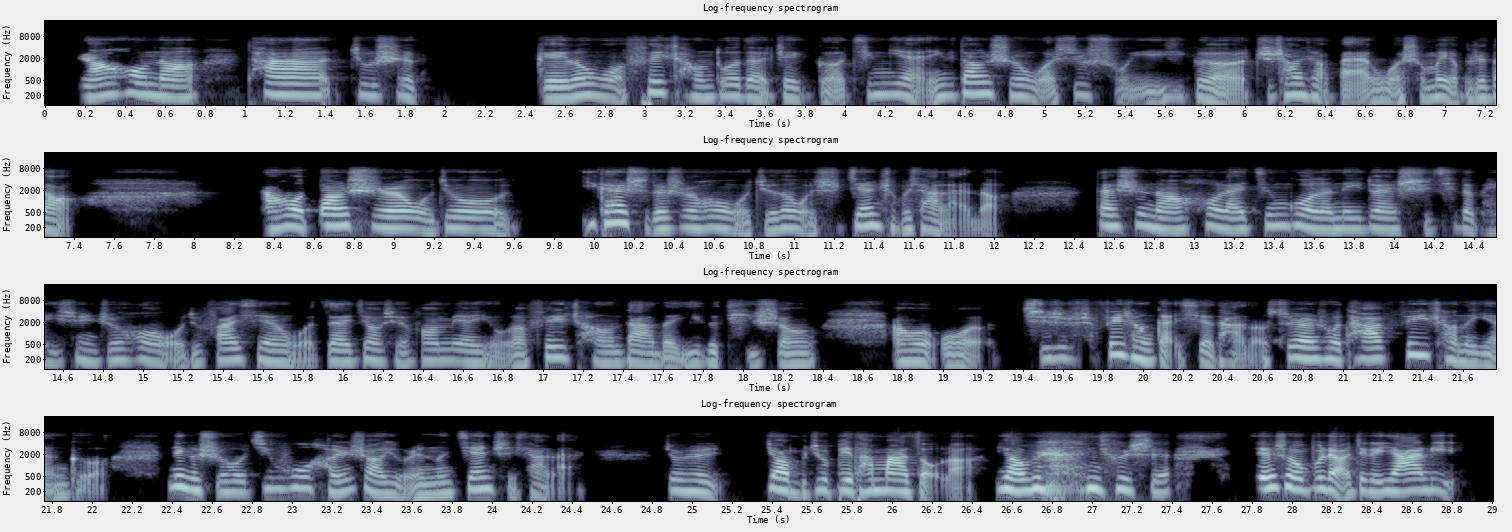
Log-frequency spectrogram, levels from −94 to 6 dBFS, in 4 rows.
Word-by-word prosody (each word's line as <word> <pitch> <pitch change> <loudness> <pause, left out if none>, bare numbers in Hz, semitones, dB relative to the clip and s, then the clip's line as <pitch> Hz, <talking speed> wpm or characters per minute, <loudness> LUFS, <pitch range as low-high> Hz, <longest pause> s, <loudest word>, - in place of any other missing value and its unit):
然 185 +3 +4
后 235 -2 +2
呢， 185 -3 +2 0.2
他 210 -2 +5
就 200 -2 -7
是， 185 -3 -2 0.6
给 170 +1 +2
了 200 +2 +2
我 180 -4 -3
非 245 - -2
常 180 -6 -4
多 195 +2 -3
的 180 -2 -2
这 170 -2 -6
个 - - -6
经 210 +1 -7
验， 200 -3 -2
因 185 - -4
为 195 - -6
当 230 +1 +2
时 195 -3 -2
我 180 - -4
是 205 - -8
属 105 - -8
于 125 +6 -9
一 180 - -11
个 170 -3 0
职 175 - 0
场 205 +1 +1
小 185 - -4
白， - - 0
我 145 - -4
什 - - -3
么 185 - 0
也 - - -2
不 - - -12
知 175 - -3
道。 170 -2 +1 0.9
然 - - +4
后 205 -2 +5
当 225 +2 +6
时 195 -4 +6
我 175 -4 -1
就 185 -1 -1 0.3
一 245 - -7
开 270 +1 +5
始 185 - 0
的 180 - +1
时 190 +1 -2
候 195 0 -2
我 - - -6
觉 165 - -6
得 195 - +1
我 - - -6
是 190 - -5
坚 225 +3 +1
持 200 - -5
不 175 - -7
下 - - -2
来 - - -7
的。 - - -5 0.4
但 220 -2 +1
是 235 - 0
呢， 175 -3 +2
后 215 +2 -3
来 180 -1 0
经 225 +4 -5
过 215 -4 +2
了 180 - +1
那 180 0 -4
段 185 -2 -1
时 - - +1
期 185 - -10
的 180 - -4
培 160 +1 -14
训 185 +1 -6
之 190 +2 -6
后， 190 -3 -5
我 - - -6
就 155 - -10
发 195 +2 0
现 190 -4 -4
我 - - -7
在 180 -1 -2
教 190 +1 -4
学 160 -4 -7
方 185 +2 -5
面 175 -3 -4
有 - - -10
了 140 - -4
非 225 -1 -3
常 160 -5 -5
大 165 -2 +1
的 115 - -4
一 155 - -8
个 165 - -6
提 140 - -6
升。 150 +2 -2 0.4
然 180 - +1
后 175 - 0
我 140 -1 -3 0.2
其 210 - 0
实 220 - -2
是 - - -4
非 275 - +2
常 205 -6 +1
感 - - 0
谢 - - -3
他 - - -1
的， - - -7
虽 230 - -4
然 210 -1 +5
说 195 -2 0
他 205 +1 +3
非 265 +5 -1
常 190 -8 -2
地 160 - -3
严 145 - -5
格。 - - -4 0.3
那 275 - +3
个 - - +3
时 190 - 0
候 190 - -3
几 240 +6 -5
乎 250 +1 -2
很 190 -2 -2
少 190 -6 +1
有 170 - -6
人 160 +2 -3
能 175 - -3
坚 235 +4 +1
持 - - -4
下 - - -5
来， - - -7 0.5
就 210 - -4
是 195 -3 -3 0.2
要 230 -4 +7
不 185 - -6
就 215 +1 -2
被 210 - +3
他 200 - +1
骂 210 -2 +9
走 - - -1
了， - - -1
要 220 -3 +7
不 235 - +5
然 245 +2 +5
就 235 +1 -1
是 190 -2 -1 0.4
接 245 - +7
受 270 -4 +6
不 245 - 0
了 215 - +8
这 215 - -1
个 - - +3
压 205 +2 +9
力， 215 -5 -4
195 Hz, 325 characters per minute, -22 LUFS, 175-215 Hz, 0.9 s, 骂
